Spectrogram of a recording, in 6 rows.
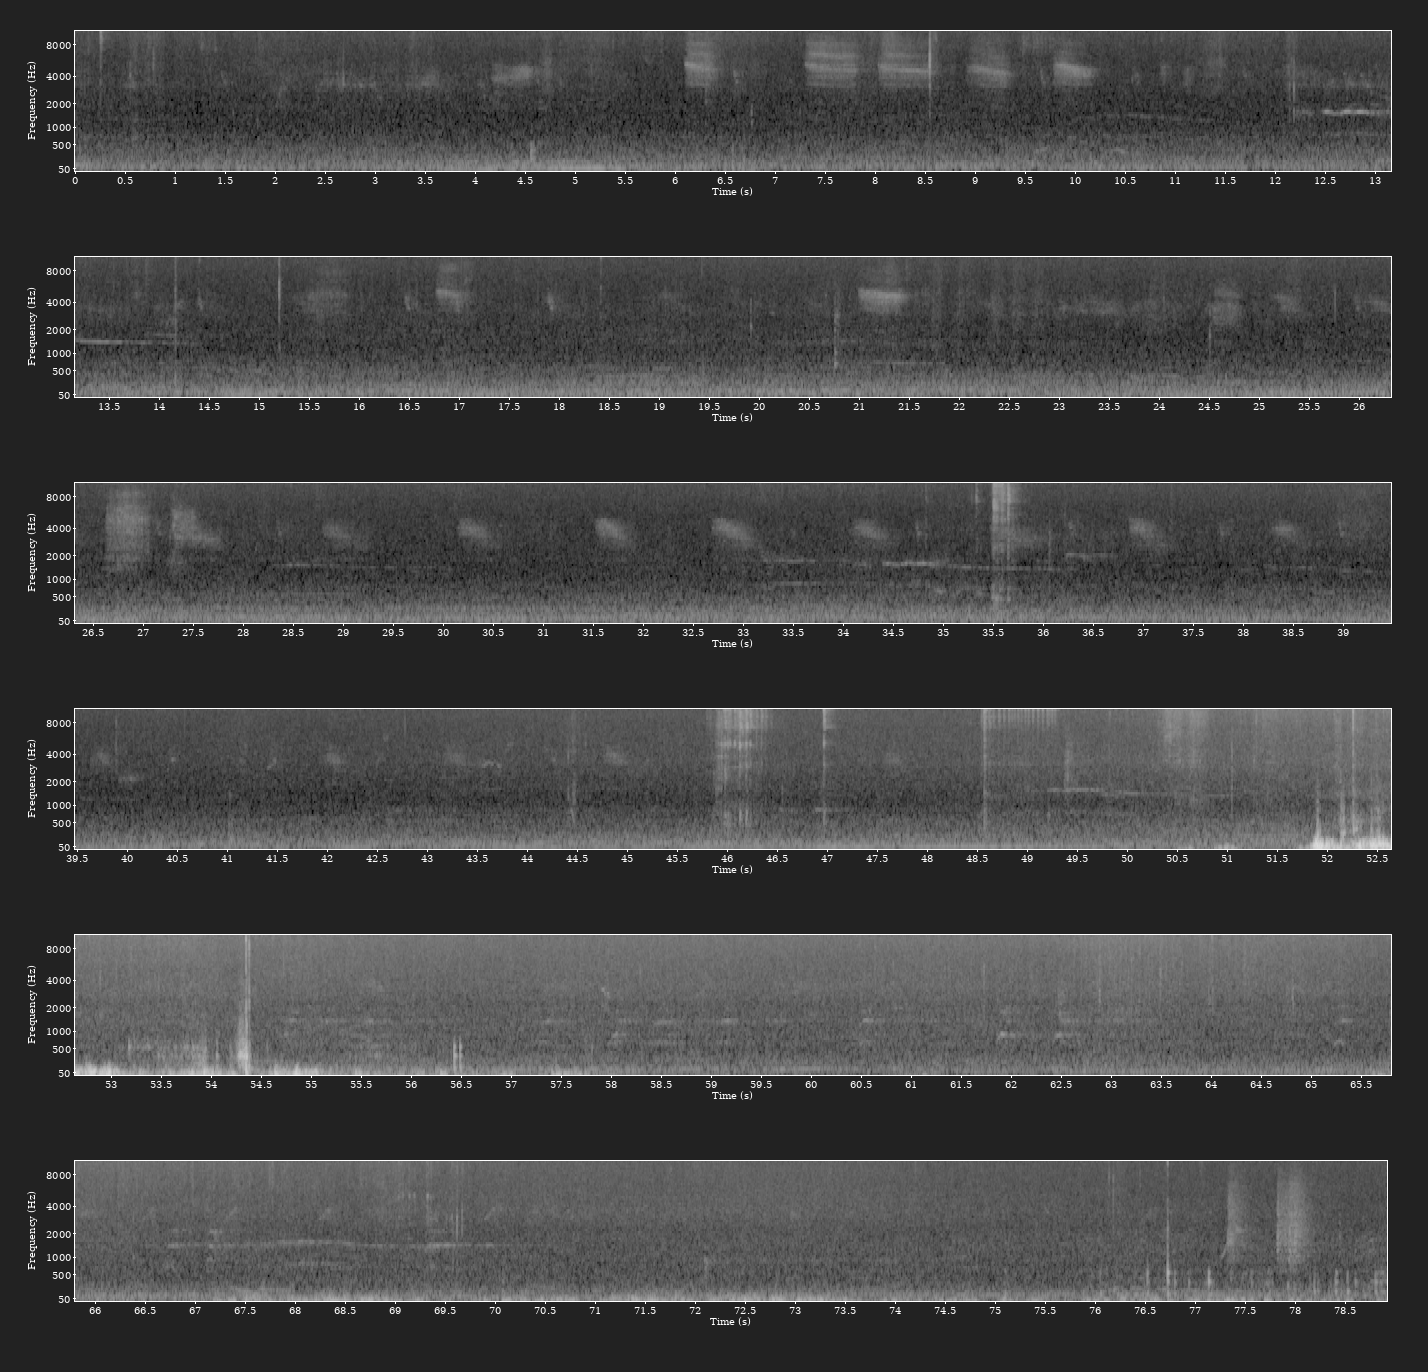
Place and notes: Ukraine / Vinnytsia / project Alley 12,7 / sound #2 / fishermen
